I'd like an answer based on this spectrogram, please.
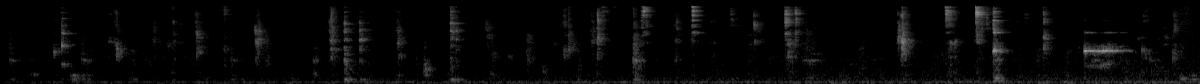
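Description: Metal chopsticks and spoons clicking and tapping against bowls during a meal: irregular light clicks, several a second, with a few sharper ones.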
